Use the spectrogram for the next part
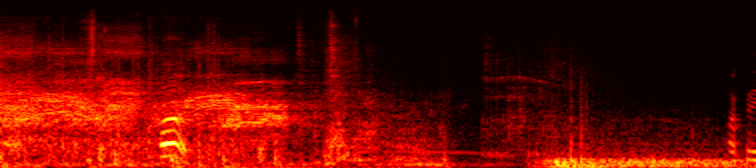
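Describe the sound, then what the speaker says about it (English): Crows cawing in the fantasy dungeon game Dark and Darker, harsh calls mixed with rough roaring growls and scuffling game noise, loud and close, no speech over them. "Fuck are these crows?"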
